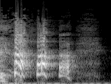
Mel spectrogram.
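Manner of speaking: high, loud laughing fit; burst of laughter. Real, not acted. Podcast host cracking up at co-host's joke, loud high laugh. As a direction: crack up sharply.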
